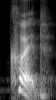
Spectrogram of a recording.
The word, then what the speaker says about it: could: It's the same with could.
